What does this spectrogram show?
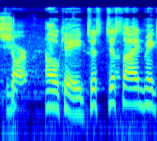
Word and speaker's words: Charpe: And I just want to confirm: is that Sharp or is that Charp? CHARPE. It's Sharp.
